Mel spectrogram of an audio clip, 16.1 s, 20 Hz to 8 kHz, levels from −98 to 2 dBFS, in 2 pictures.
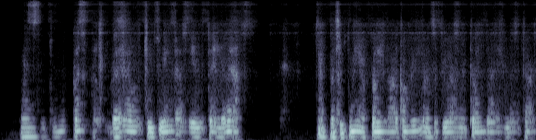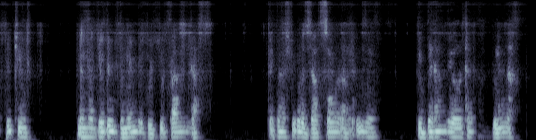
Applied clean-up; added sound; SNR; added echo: neural mask model DeepFilterNet 3.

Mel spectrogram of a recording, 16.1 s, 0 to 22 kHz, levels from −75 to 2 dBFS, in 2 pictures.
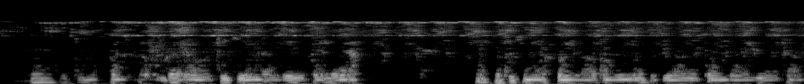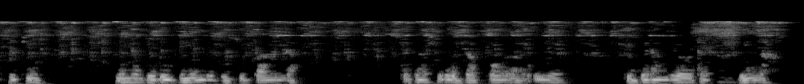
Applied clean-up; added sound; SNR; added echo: classical method WPE with log-MMSE.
